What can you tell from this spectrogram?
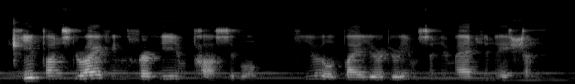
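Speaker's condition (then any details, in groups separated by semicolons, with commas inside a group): ALS, speech-generating device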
